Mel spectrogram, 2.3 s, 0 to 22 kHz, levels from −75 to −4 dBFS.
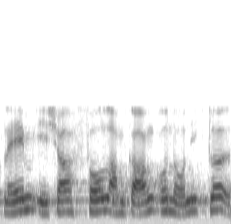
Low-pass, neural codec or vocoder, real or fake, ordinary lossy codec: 3.6 kHz; none; real; none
